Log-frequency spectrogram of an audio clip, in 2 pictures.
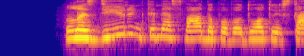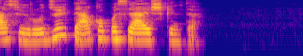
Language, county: Lithuanian, Vilnius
